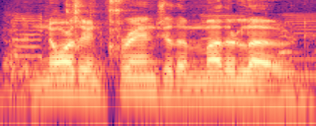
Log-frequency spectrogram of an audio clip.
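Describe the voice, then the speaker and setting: A man acts a wisecracking private eye in an old radio drama. His voice is bright and hard-edged, wry and world-weary, moving between teasing and sardonic, over faint music. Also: medium pitch, moderate pace, close to an everyday voice. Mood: playful, teasing. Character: wisecracking hardboiled male private detective, world-weary but playful. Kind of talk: hardboiled radio detective drama acting.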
